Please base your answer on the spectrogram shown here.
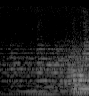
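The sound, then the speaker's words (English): Church bells ringing in Rome near the Vatican: faint, sustained metallic tones with layered overtones, then a fresh, slightly louder strike swelling near the end. “Church bells. It's a musical whose residency never expires, a symphony of alternating sounds and pitches that echo through the streets”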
